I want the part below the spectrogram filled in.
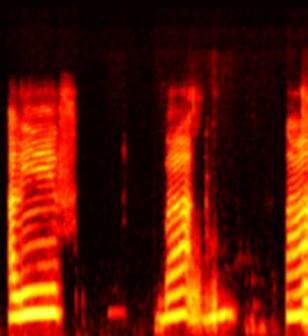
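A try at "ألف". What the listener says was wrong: Alifnya jangan ulangi Mi. Alifnya nggak panjang nih. Kita lihat tulisan Arabnya itu. Alif. Alif. Bukan alif. Alifnya nggak panjang ya. Pendek.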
